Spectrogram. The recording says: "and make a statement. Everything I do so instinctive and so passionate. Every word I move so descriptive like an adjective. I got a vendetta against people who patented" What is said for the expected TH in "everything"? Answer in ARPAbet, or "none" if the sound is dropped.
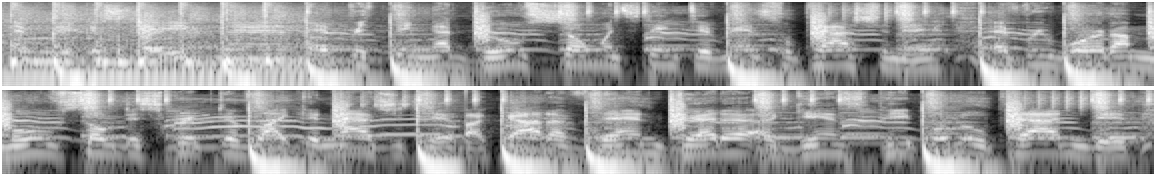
TH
